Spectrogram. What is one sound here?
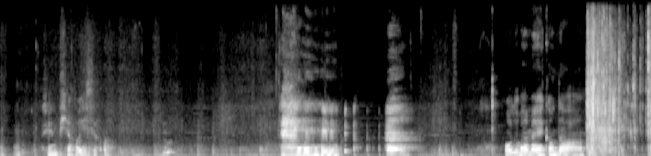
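A young woman giggles and squeals close by.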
